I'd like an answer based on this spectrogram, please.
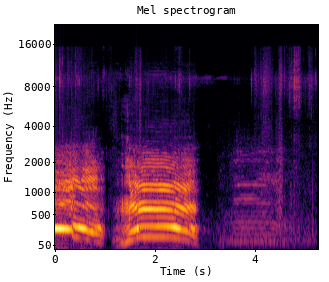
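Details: Two loud, resonant moos from an Indian cow, the second longer and arching in pitch, followed by a quieter, fainter lowing call trailing off, with some clatter and a thin high hiss behind.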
